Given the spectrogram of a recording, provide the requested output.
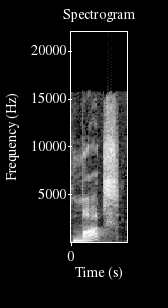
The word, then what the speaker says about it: Mott's: That's Mott's Lounge. Mott's Lounge. I'm sorry, I keep pronouncing it like with an S-H, like Mott's Lounge. So they have a whole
